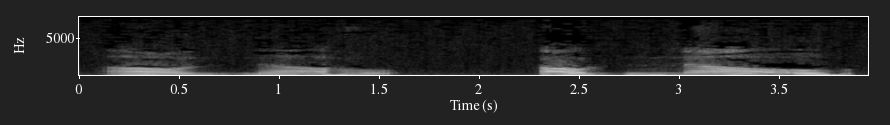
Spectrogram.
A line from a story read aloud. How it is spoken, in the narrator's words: I moaned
